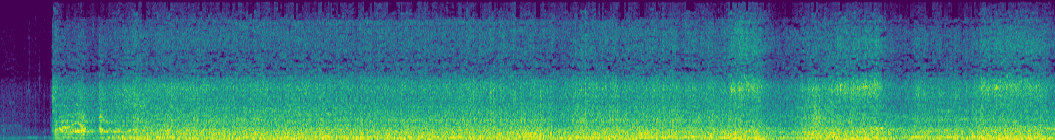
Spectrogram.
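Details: Forklift after temporary gear lever connection repair (can't move forward/reverse fault): engine catches at once and settles into a steady, even run with no knocks or rough spots; sounds healthy.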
